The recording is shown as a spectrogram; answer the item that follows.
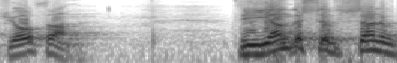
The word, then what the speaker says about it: Jotham: and i looked up the word how to pronounce joe thumb the youngest of son of gideon escaped death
